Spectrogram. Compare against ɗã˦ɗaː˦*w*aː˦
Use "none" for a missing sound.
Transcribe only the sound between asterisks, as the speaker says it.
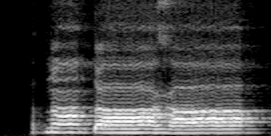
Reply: ɣ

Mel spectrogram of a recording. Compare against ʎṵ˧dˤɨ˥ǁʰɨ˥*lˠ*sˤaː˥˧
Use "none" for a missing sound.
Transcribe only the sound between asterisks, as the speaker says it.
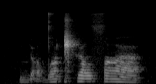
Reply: lˠ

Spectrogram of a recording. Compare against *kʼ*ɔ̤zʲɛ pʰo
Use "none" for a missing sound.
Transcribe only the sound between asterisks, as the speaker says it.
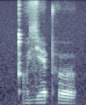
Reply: kʼ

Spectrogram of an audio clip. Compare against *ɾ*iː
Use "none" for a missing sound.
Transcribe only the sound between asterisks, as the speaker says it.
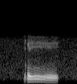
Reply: ɾ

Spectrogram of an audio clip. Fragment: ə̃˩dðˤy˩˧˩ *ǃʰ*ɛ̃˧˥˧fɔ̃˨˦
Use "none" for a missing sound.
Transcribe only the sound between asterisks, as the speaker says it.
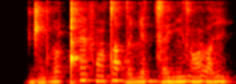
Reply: ǃʰ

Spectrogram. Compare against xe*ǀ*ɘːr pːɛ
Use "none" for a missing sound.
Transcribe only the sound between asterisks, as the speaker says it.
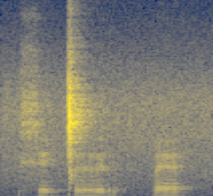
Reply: ǀ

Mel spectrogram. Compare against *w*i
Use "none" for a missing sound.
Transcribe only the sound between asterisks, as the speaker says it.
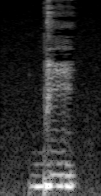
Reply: b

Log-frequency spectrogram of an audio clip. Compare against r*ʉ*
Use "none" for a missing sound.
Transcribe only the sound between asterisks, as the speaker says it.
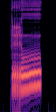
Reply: u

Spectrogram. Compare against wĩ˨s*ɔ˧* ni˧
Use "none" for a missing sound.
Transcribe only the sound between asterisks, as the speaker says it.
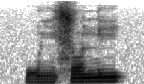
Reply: ɔ˧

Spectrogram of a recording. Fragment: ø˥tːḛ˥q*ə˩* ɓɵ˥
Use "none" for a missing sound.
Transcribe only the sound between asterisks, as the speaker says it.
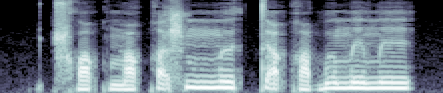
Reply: ə˩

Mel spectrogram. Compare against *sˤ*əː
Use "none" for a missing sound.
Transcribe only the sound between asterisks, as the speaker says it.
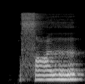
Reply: sˤ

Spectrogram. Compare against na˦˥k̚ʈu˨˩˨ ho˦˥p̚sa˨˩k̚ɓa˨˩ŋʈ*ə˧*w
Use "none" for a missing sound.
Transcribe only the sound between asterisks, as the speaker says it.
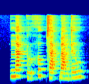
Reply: ə˧˥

